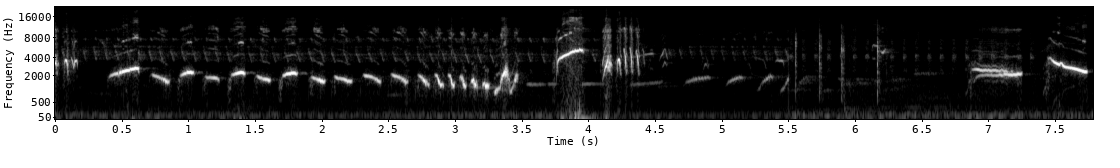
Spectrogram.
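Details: Three caged white-rumped shamas facing off, loud and strange: a long, even run of short slurred whistles speeding up into a descending trill, a harsh burst, then scattered chips and rising whistles.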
